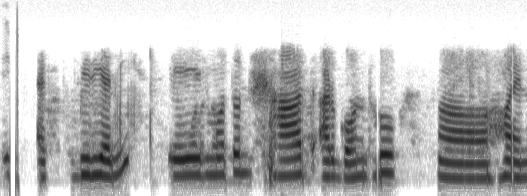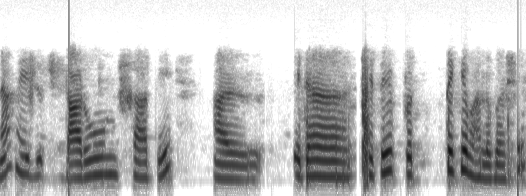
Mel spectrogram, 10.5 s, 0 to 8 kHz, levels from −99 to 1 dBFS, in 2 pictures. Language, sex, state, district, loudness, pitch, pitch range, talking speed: Bengali, female, West Bengal, Kolkata, -19 LUFS, 210 Hz, 190-230 Hz, 100 wpm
